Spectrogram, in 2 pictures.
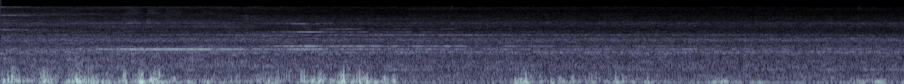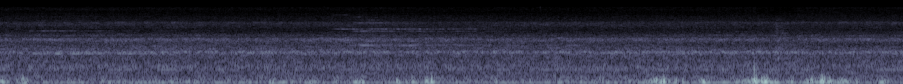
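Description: Great Northern electric multiple-unit train running close past on the platform road. It is loudest in the first two seconds, with a brief faint wheel squeal, then dies down to a lower steady running noise.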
